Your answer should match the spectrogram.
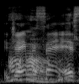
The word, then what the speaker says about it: JMSN: Jameson. It's spelled J-M-S-N.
